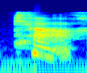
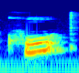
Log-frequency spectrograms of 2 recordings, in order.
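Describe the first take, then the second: First: "quart" starting with a plain k, silent T; French "quart", k sound and no T on the end; correct French pronunciation. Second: "quart" misread English-style with kw or sounded T; anglicised "quart", not the French sound; wrong pronunciation. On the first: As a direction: say "quart" as "kar", French style. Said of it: "the T is silent on the end". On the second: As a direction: say "quart" as an English reader might. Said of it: "So this is not quart". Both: Shown as a demonstration.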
